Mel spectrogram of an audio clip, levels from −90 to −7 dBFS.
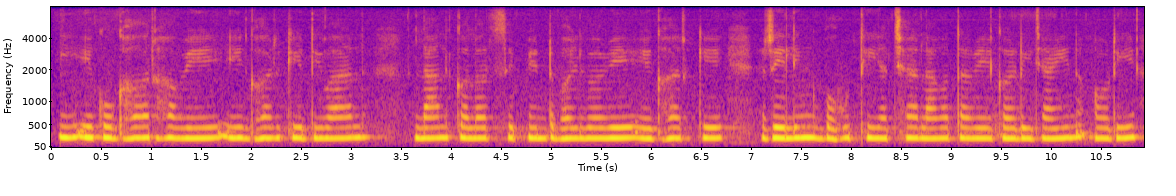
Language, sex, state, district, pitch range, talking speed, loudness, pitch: Hindi, female, Bihar, Gopalganj, 220-225 Hz, 155 wpm, -15 LUFS, 220 Hz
